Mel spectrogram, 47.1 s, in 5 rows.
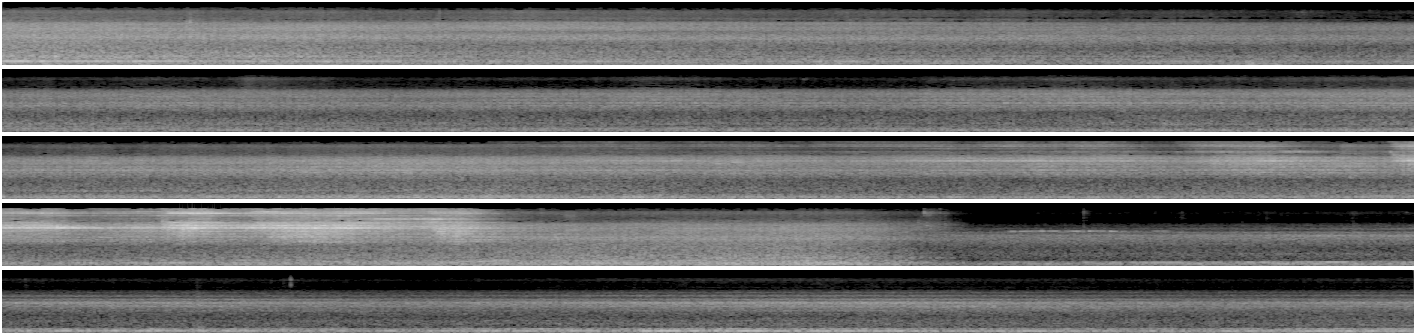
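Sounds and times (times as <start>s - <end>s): train wheels rumbling on rails: 0.0s - 47.0s
high-pitched wheel squeal: 24.8s - 31.7s.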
